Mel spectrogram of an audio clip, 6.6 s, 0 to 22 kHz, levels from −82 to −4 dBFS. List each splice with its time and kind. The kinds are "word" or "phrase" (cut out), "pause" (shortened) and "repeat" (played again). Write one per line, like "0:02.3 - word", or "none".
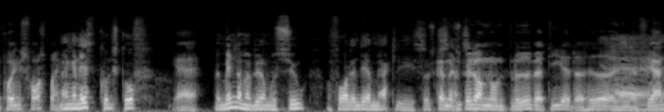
none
